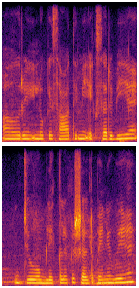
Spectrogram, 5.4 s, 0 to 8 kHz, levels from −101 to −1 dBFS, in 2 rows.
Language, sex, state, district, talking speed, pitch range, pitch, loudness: Hindi, female, Chhattisgarh, Raipur, 200 wpm, 190-215 Hz, 200 Hz, -16 LUFS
